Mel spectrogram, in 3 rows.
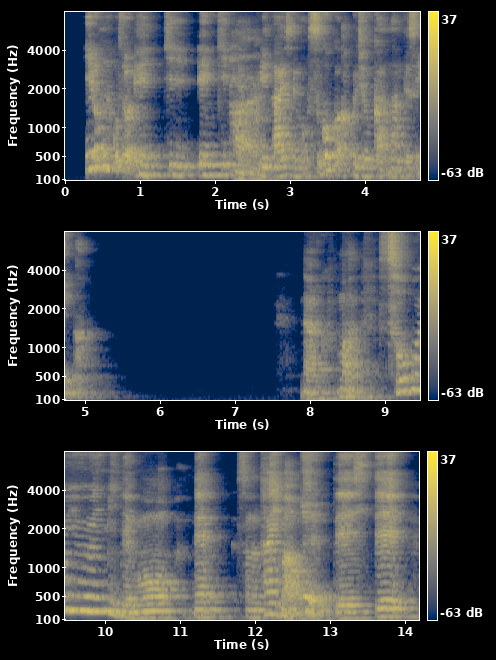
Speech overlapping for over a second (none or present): none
